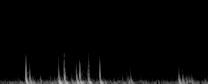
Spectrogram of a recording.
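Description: A quick run of dull low thumps in the first second, then one more near the end, over a steady low hum.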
